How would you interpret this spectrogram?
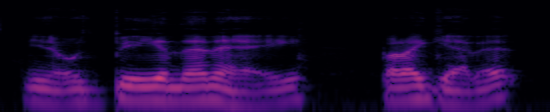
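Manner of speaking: ordinary talk, nothing marked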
